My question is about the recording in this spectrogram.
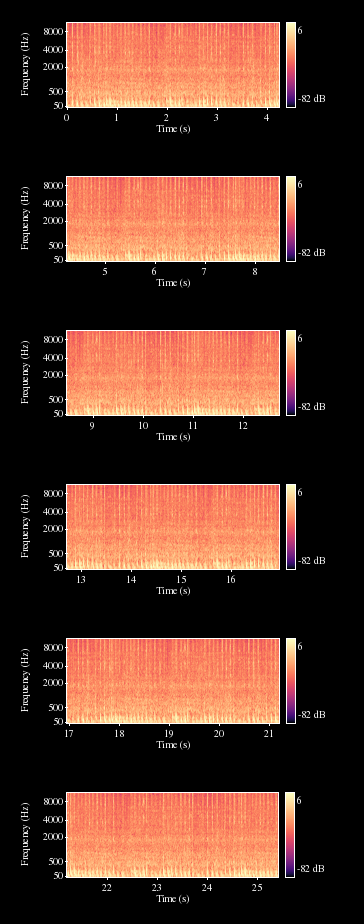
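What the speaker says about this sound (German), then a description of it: "Da wird der Motor ganz heiß." A farm vehicle engine runs steadily in the video game Farmer's Dynasty, a continuous chugging mid-range drone with a rattling pulse that stays constant throughout and is heard alone.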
